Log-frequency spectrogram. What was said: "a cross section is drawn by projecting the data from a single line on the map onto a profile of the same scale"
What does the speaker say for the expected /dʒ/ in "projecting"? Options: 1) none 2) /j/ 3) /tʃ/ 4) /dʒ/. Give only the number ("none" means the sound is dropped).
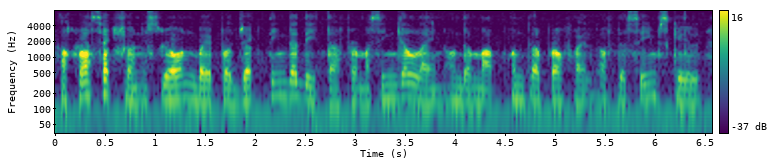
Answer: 4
